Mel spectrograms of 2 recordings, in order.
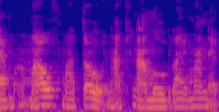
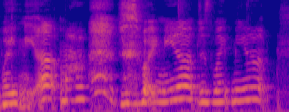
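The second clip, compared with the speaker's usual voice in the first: higher, giggling "wake me up, Mom"; laughing plea; 8 semitones higher than usual. Retold or imitated. Reenacting calling to mom while paralyzed, laughing and higher. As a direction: beg through laughter, pitch up. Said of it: "But I'm like".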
